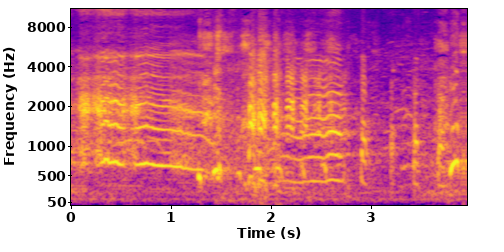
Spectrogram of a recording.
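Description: A rooster crows loudly and close, with clucking chicken sounds played into a phone call on a live variety show, as people chatter and laugh around it.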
